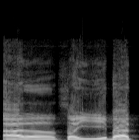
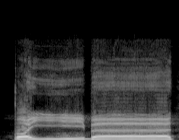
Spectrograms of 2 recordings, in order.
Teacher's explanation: ketika alif lam masuk ke huruf th tidak dibaca al thayibat tadi, tapi dimasukkan ke thayibat ya. At thayibat ya. · Lam sukunnya masuk ke huruf syamsiyah secara sempurna. · At-thayyibat, ya. Lihat, lamnya tidak dibaca. Tapi yang dibaca adalah huruf ta. Ya, lam ini kan asalnya al ya. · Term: idgham syamsi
